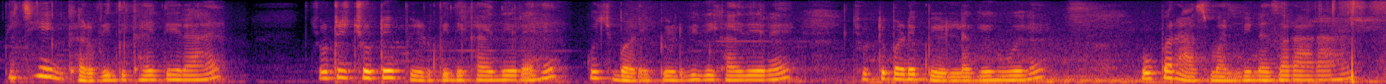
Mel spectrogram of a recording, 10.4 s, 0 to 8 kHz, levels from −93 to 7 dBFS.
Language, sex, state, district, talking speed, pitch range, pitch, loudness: Hindi, female, Bihar, Bhagalpur, 200 wpm, 145-185 Hz, 160 Hz, -17 LUFS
